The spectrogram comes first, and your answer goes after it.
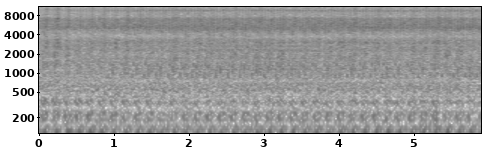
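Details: KamAZ diesel engine on its first start after a major overhaul: an even, low clatter at a steady idle with no knocks or misses. Normal idle.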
